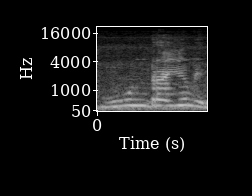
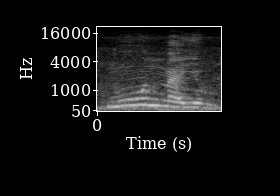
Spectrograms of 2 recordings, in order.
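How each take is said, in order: First: The middle has an 'ndr' consonant cluster. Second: The middle has a plain doubled 'n' sound. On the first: The speaker calls it wrong. "மூன்றையும் இல்ல" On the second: The speaker calls it right.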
